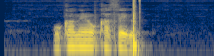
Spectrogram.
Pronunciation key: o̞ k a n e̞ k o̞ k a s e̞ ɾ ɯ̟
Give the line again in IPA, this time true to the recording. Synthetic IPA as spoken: o̞ k a n e̞ o̞ k a s e̞ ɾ ɯ̟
